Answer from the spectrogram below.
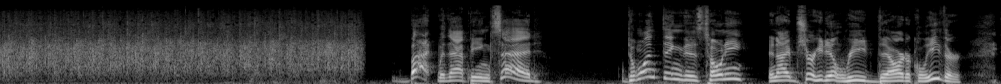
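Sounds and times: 
audience applause: 0.0s - 3.7s
speech: 4.4s - 5.5s, 6.3s - 10.0s.

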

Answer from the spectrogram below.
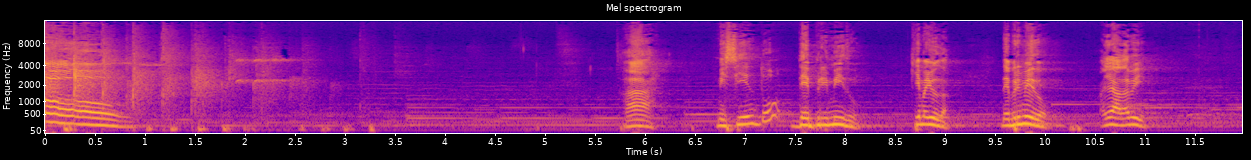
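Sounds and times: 
audience applause: 0.5s - 2.8s
speech: 6.7s - 11.1s.

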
